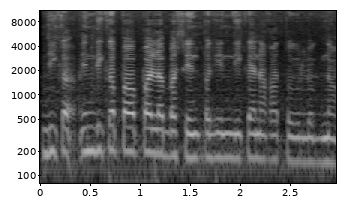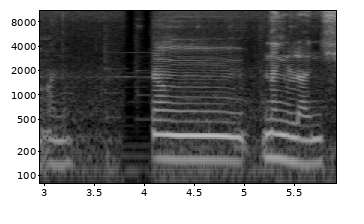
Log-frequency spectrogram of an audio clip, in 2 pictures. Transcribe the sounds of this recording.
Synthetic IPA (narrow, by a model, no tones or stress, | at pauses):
nd̪iːkɐhɪnd̪iːkɐpɐpɐlɐbasɪnpɐɡ̚hɪnd̪iːkɐnɐkɐt̪uːloɡ̚nɐŋʔɐ̰no̞ | nɐŋ | nɐŋlant͡ʃ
